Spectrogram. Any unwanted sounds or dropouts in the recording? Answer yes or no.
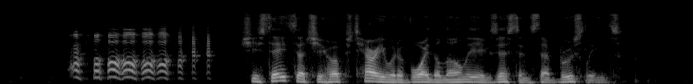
yes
